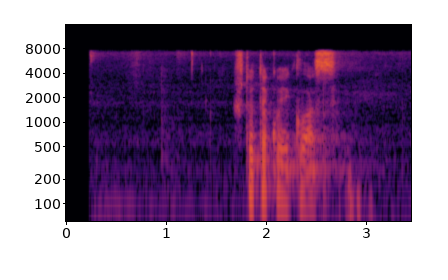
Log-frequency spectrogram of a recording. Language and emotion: Russian, neutral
